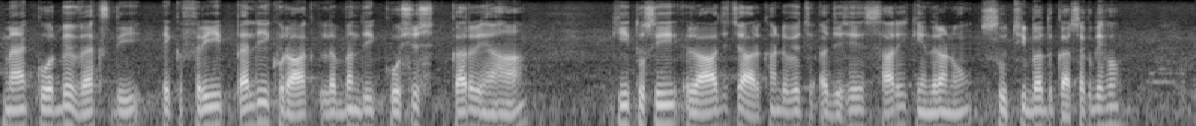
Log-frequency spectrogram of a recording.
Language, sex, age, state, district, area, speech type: Punjabi, male, 30-45, Punjab, Kapurthala, urban, read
